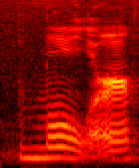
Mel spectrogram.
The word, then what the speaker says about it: molar: So my answer here would be 5.5, and again, capital M, which is pronounced molar when we say that on here.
